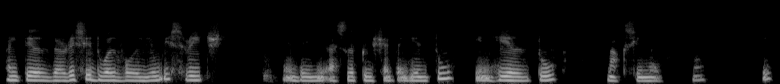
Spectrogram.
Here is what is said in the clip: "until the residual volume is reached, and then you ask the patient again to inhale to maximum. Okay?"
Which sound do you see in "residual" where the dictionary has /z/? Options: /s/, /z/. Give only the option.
/s/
